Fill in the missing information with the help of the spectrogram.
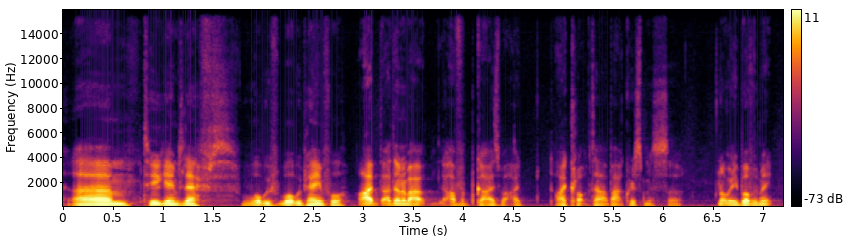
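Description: A man's voice: on the low side, brisk, vocal fry, few pauses, voice pushed down. A man playing a bored, checked-out male footballer who mumbles through an interview. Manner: flat, indifferent, mumbling.

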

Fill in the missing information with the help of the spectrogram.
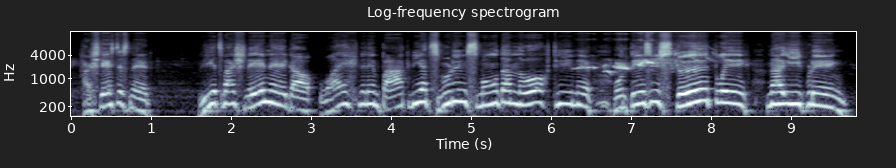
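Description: A man's voice: high-pitched, a bit bright, a little hiss or hum. A man voicing a cocky, insulting male lab rat with a Viennese accent, talking in a sneering, bossy way.

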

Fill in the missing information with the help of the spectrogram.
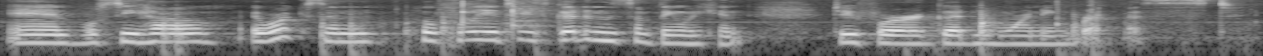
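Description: Chatty and a little unsure, a vlogger walks through her meal prep in a home kitchen, correcting herself often. Her medium-pitched voice stays steady at a moderate pace. Background noise is present.

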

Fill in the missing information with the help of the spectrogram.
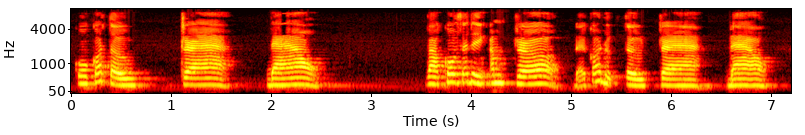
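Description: A woman teacher giving a recorded lesson to young children, coaxing and gentle, slowing down to read words aloud. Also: medium pitch, muffled recording. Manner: gentle, coaxing, slow syllable-by-syllable dictation. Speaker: primary school teacher.

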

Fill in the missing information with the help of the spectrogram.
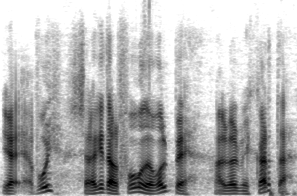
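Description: A man giving joking, self-mocking commentary over a poker game, with bursts of loud excitement. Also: medium pitch, fast talker, gravelly, no room sound, lo-fi sound. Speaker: gaming youtuber.

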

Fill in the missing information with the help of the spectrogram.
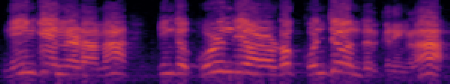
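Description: An actor playing a loud, blustering older father-in-law who shouts and threatens. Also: very high voice, expressive, quick pace, exaggerated voice, low-quality recording. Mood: threatening.

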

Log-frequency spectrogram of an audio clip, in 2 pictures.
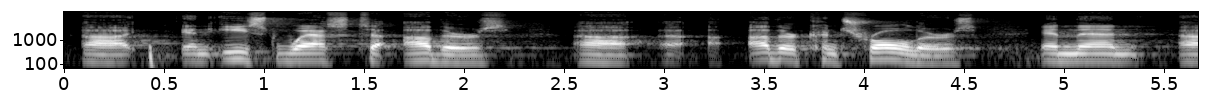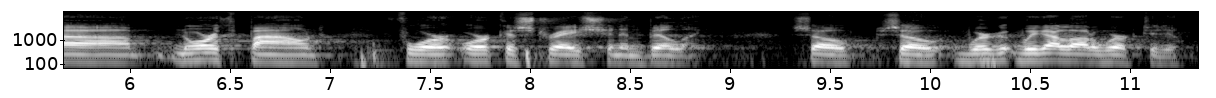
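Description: A man in his fifties, a keynote speaker, answering audience questions with measured confidence and frequent fillers on a large conference stage, on a lapel mic. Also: medium pitch.

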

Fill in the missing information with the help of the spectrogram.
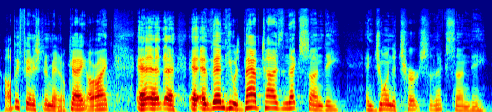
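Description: A middle-aged man preaches a revival sermon in a fairly high-pitched voice. He tells homespun stories, sinks to hushed near-whispers, then climbs into loud, shouted peaks. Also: normal speed, hardly any pauses, smooth. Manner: folksy storytelling preacher.

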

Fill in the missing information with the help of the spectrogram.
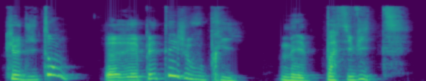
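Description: A man voicing a vain, pompous male owl in a storybook tale, speaking in a drawn-out, wheedling way. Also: on the high side, huge pitch swings, a little mellow, pitched above the performer's own voice, exaggerated voice.

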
